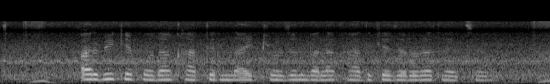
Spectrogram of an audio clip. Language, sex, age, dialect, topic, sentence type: Maithili, female, 18-24, Eastern / Thethi, agriculture, statement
